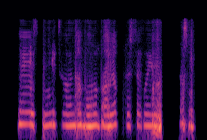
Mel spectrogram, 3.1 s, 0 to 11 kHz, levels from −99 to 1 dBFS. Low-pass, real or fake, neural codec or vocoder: 7.2 kHz; fake; codec, 16 kHz, 1.1 kbps, Voila-Tokenizer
